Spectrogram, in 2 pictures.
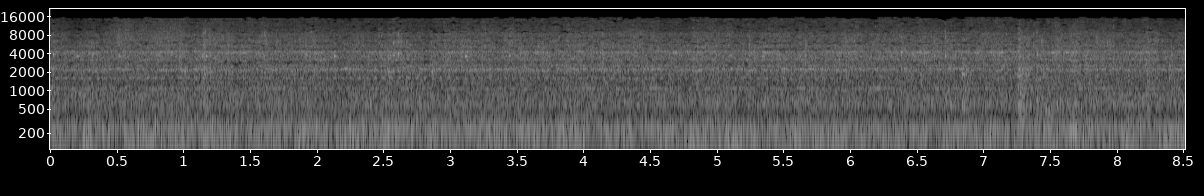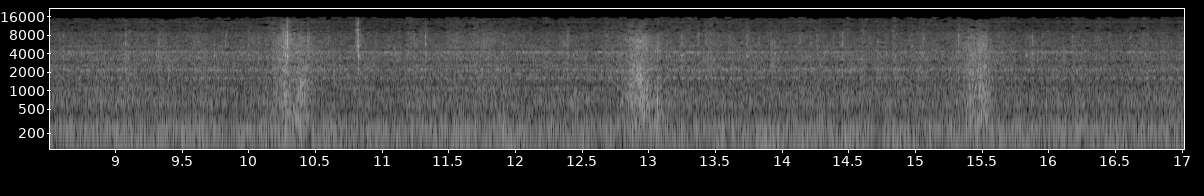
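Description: Granules pour down a mesh chute and patter into a bucket.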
